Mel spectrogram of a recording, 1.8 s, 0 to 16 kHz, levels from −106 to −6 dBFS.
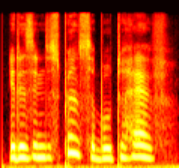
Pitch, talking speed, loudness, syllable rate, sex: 245 Hz, 165 wpm, -16 LUFS, 5.9 syllables/s, female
